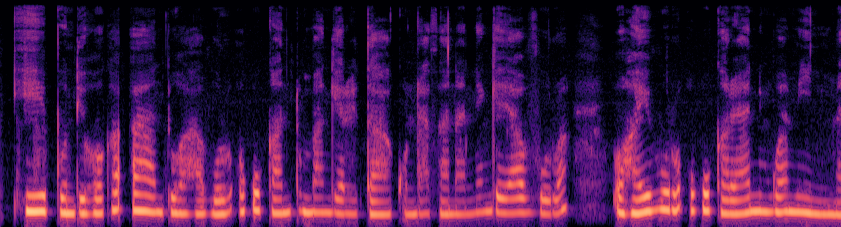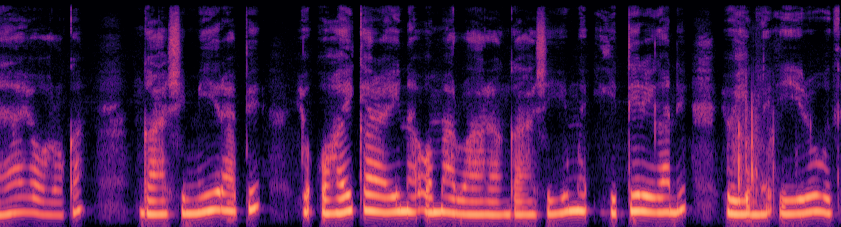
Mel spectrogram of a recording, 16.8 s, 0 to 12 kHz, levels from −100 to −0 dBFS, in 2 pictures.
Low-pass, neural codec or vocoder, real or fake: 10.8 kHz; none; real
